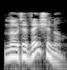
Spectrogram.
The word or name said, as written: motivational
